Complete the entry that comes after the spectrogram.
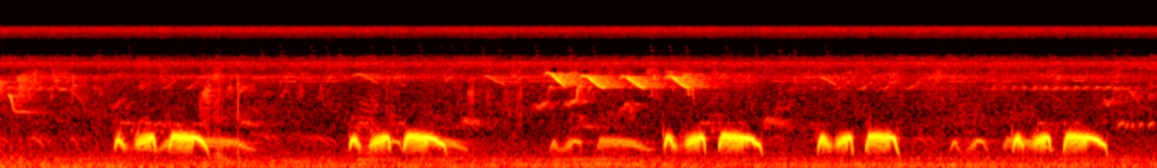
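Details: A Spotted Dove at a factory site one morning, during dove luring, gives soft, mellow coos in phrases of two or three notes every second or two. Another bird adds a few brief high chirps midway.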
